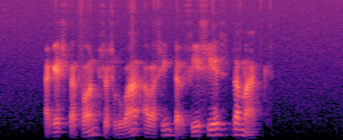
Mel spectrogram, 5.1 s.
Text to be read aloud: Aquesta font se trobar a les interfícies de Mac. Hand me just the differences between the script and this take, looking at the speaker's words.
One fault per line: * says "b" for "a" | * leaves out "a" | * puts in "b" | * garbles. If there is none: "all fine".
all fine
